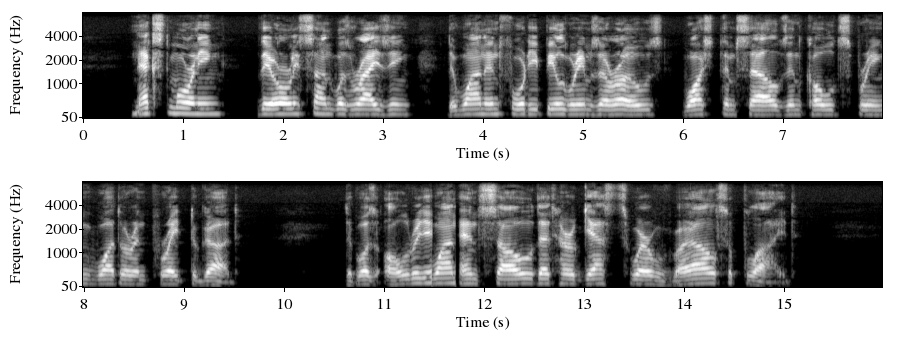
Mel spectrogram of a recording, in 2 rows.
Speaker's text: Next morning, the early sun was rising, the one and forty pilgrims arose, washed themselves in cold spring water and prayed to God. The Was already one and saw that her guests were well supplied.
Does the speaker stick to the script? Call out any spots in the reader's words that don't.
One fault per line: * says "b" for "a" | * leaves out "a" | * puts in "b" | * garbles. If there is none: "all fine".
all fine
